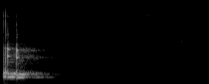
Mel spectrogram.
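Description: A sudden knock with a short ringing tail right at the start, then faint scratching of a fountain pen's steel nib on notebook paper as the pen writes.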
